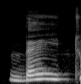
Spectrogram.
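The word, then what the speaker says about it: بيت: Beitu. Vous voyez que là, j'ai la lettre Ya. Elle se prononcera I. Bei. Beitu. Beitu.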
